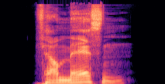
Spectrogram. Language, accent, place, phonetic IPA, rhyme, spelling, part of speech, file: German, Germany, Berlin, [fɛɐ̯ˈmɛːsn̩], -ɛːsn̩, vermäßen, verb, De-vermäßen.ogg
- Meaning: first/third-person plural subjunctive II of vermessen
